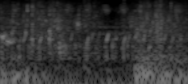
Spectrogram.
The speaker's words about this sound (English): Waterfall. Oh, so it chases you. You have to press either the left or right arrow and just rapidly keep tapping it so that the waterfall doesn't catch up. That's cool.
